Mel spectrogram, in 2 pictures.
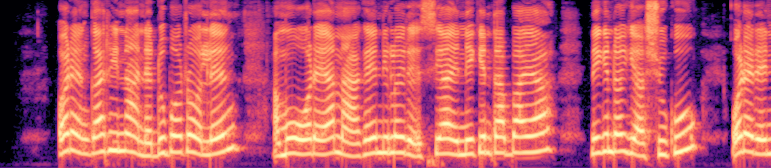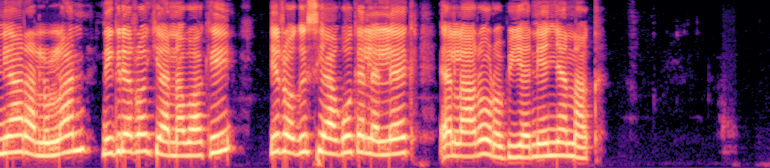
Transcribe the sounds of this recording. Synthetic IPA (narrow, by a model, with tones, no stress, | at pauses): ɔ˦ɾɛ˨ŋɡa˦ɾi˦na˦˨nɛ˨dʊ˦pɔ˦tɔ˦lɛ˦ŋ | a˨moː˦ɾɛ˨ja˦na˨kɛ˦nɪ˦lɔ˦i˦ɾɛ˨si˦a˦ɛ˨nɪ˦kɪ˦nta˦ba˦ja˦ | nɪ˦kɪ˦ndɔ˦kja˨ʃu˨ku˦ | ɔ˦ɾɛ˨ɾɛ˨ni˦a˦ɾa˨lʊ˨la˦nːɪ˦k̬i˦ɾɛ˦ɾɔ˦kja˨na˨βa˨kɪ˦ | nɪ˦ɾɔ˨k̬ɪ˦sja˨ko˦kɛ˦lɛ˨lɛ˦k | ɛ˨la˨ɾɔ˦ɾɔ˨pi˨ja˨ni˦ɛ˦ɲa˦na˨k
